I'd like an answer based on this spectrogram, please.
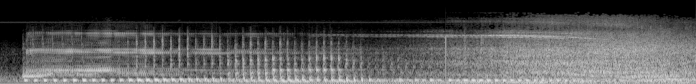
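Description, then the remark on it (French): A steady, loud airplane engine drone fills the cabin, a dense low rumble with a pulsing propeller-like beat and a faint high whine running throughout, with no voices. “Ah, je profite du fait que nous soyons dans l'avion pour vous dire un truc super important.”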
